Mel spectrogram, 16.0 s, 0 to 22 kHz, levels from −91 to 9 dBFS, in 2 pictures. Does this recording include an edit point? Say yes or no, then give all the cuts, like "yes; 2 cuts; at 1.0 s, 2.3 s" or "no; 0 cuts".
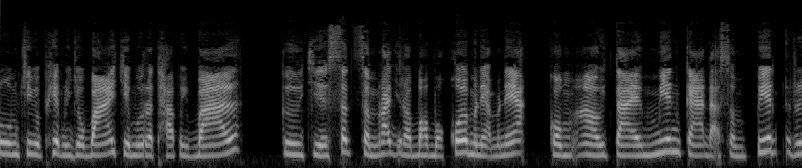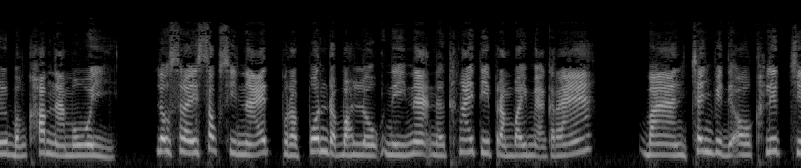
no; 0 cuts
